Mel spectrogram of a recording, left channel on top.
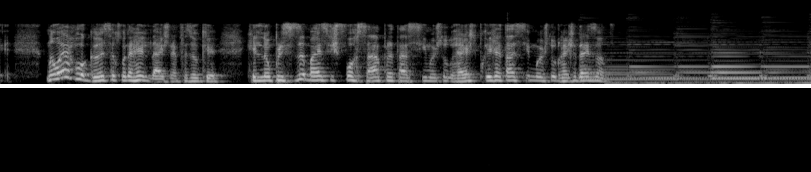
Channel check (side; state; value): right; silent; 60 dB below the other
